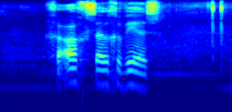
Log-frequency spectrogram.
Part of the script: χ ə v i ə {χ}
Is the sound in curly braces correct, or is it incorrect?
incorrect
